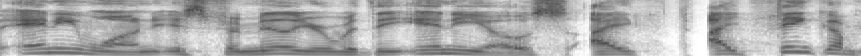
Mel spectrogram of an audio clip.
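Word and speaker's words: Ineos: to know if anyone is familiar with the inos I I think I'm pronouncing it properly inos inos inos it's I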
